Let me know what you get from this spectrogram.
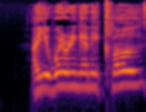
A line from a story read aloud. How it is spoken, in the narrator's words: his mother shouted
